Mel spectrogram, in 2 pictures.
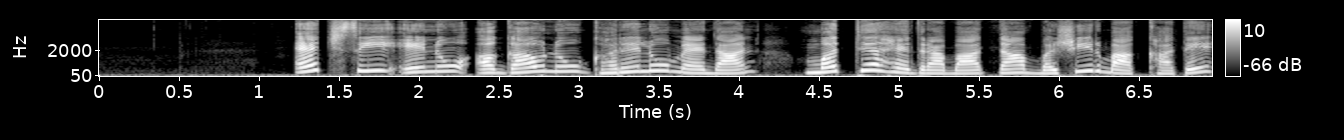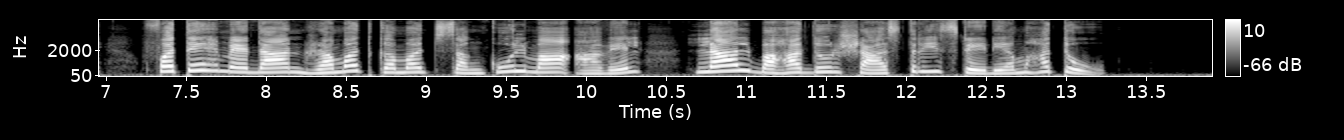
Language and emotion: Gujarati, neutral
